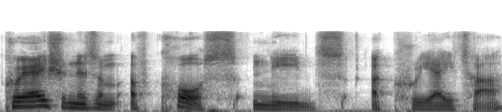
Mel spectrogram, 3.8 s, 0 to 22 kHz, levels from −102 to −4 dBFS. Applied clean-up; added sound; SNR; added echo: none; none; none; none.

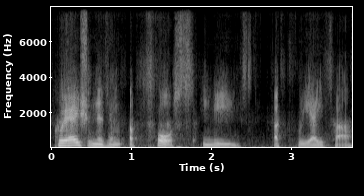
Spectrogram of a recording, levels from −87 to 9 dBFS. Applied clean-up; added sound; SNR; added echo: neural separator model SepFormer DNS4.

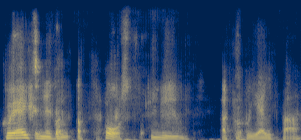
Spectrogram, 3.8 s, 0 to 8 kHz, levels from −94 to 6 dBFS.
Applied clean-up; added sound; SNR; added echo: neural mask model Resemble Enhance denoiser.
